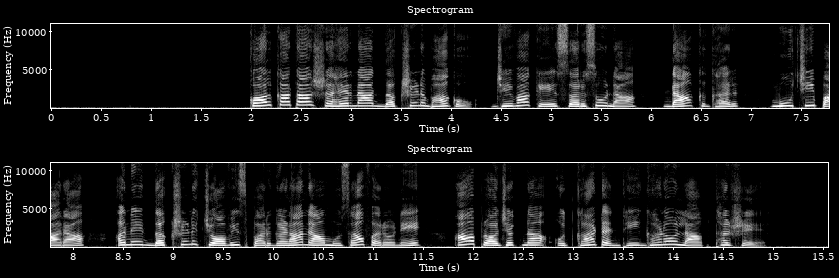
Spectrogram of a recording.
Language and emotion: Gujarati, neutral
